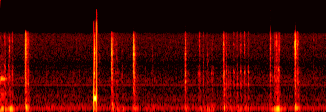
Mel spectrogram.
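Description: Typing on a computer keyboard: a dozen or so separate keystrokes, one sharp and much louder about two seconds in, over a faint low steady hum.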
